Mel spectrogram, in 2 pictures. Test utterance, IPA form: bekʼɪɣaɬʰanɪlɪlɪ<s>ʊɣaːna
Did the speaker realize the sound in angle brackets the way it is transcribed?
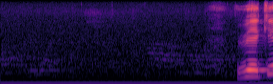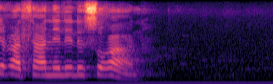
yes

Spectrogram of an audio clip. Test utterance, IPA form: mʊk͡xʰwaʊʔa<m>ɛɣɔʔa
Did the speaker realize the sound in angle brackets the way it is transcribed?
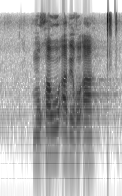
no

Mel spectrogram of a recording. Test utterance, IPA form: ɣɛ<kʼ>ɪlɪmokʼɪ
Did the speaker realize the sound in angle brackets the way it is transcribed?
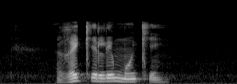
yes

